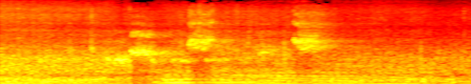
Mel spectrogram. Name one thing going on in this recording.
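Tyres squeal sharply on pavement.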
